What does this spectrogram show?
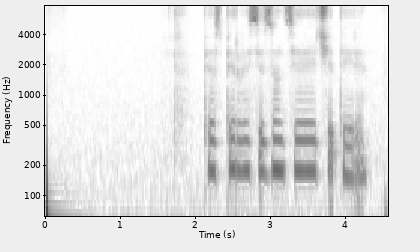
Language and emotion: Russian, neutral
